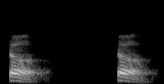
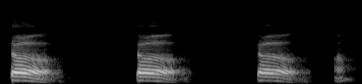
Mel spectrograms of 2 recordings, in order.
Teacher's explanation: जिह्वा जो है ऊपर मूर्धा को स्पर्श करके ट ऐसा वर्ण होता है। ट ट, जैसे आप चकलिंग साउंड भी करते हो ना कभी ऐसे, तो वो वैसा ही है वो। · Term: मूर्धन्य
